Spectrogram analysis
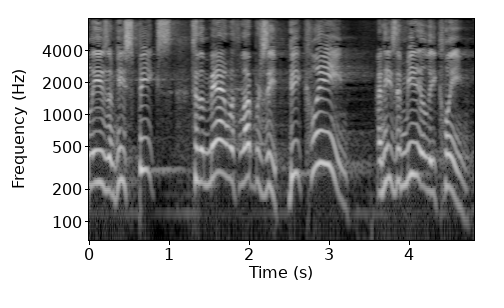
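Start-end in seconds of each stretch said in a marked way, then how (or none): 2.5-3.6 higher, firm command. Acted. Preacher voicing Jesus healing the leper, higher and commanding. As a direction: declare it with authority.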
